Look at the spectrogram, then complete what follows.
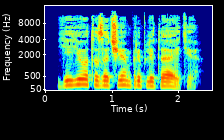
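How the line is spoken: Weary sigh. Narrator (Russian): устало вздохнул я

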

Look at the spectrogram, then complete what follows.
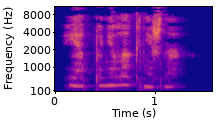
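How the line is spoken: Whispered. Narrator (Russian): шепнула она

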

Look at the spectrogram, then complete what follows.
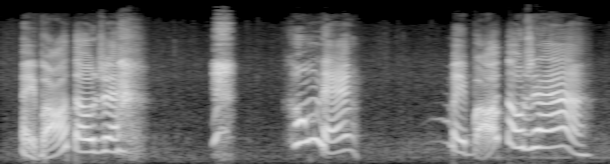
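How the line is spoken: Screaming. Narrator (Vietnamese): thét lên

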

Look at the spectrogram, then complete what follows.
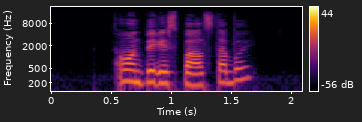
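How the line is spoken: Sudden, rude. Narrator (Russian): внезапно грубо спросила Лора

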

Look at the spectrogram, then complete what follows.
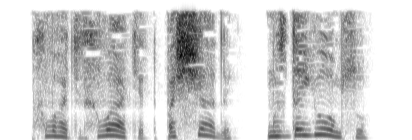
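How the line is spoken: Tearful pleading. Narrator (Russian): плаксиво взмолился я

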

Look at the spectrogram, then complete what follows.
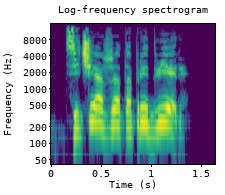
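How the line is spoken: Shouted while pounding door. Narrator (Russian): крикнул я, стуча в массивную створку

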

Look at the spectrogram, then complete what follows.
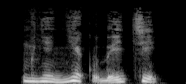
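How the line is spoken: Sobbing. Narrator (Russian): сказала Бланка со всхлипом

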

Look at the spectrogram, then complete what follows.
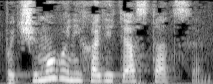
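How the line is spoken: Quiet question. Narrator (Russian): тихо спросил владыка

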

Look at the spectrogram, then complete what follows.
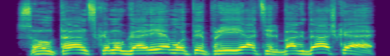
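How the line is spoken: Shouted. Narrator (Russian): прокричал Кочнев

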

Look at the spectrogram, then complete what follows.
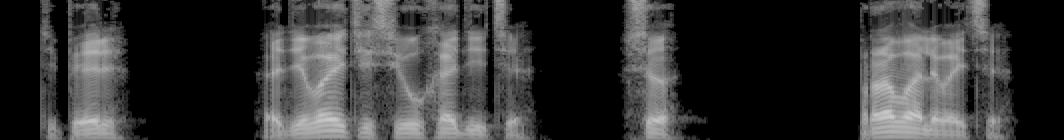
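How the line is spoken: Calm, composed. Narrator (Russian): Корлис испугался своего порыва и, взяв себя в руки, спокойно произнес

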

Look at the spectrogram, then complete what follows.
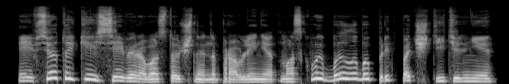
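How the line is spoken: Sigh. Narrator (Russian): вздохнул Кирилл

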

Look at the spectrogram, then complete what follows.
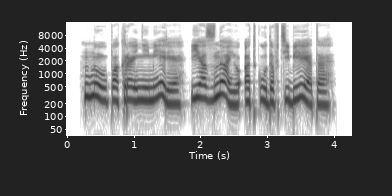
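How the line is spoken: Breathy exhale. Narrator (Russian): выдохнула я

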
